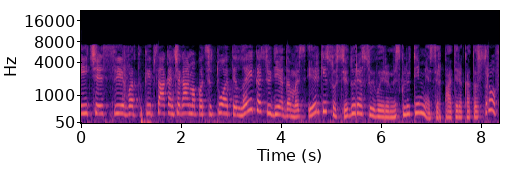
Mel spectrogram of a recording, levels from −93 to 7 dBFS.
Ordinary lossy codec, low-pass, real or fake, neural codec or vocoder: AAC, 32 kbps; 7.2 kHz; fake; codec, 16 kHz, 16 kbps, FunCodec, trained on Chinese and English, 50 frames a second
